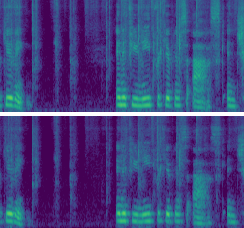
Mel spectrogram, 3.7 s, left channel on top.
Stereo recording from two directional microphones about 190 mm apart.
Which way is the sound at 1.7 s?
40° left (ahead or behind).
